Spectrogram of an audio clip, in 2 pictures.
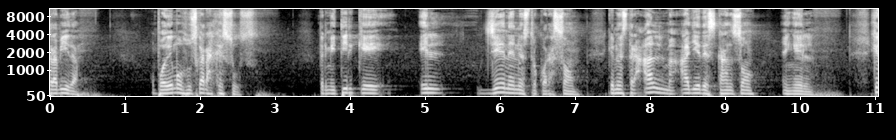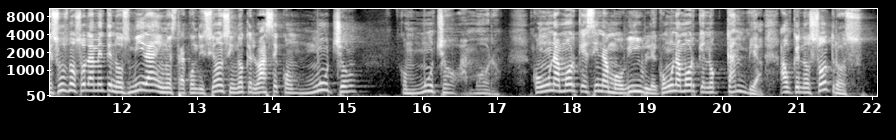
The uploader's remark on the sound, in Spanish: presentado en vivo el domingo 9 de julio de 2023 Este podcast es la retransmisión de la reunión de iCafe de cada domingo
